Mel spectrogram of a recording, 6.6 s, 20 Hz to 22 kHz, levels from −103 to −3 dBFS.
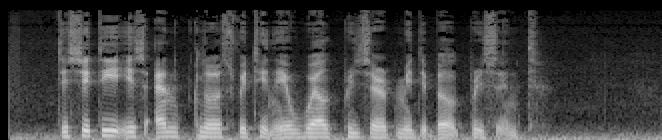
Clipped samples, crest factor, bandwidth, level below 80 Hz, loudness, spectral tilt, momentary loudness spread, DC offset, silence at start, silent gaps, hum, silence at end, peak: under 0.1%; 20 dB; 16 kHz; -44 dBFS; -27 LUFS; -6 dB/octave; 22 LU; under 0.1%; 0.1 s; none; none; 0 s; -8 dBFS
